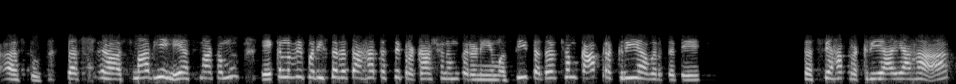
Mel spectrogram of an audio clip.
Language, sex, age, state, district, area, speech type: Sanskrit, female, 45-60, Maharashtra, Nagpur, urban, conversation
